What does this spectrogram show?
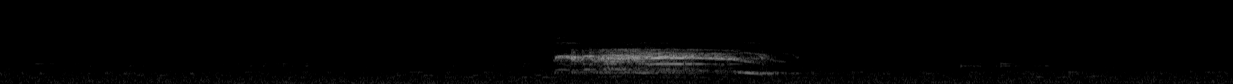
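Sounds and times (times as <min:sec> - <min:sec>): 
rooster crowing cock-a-doodle-doo: 0:05.5 - 0:07.9.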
